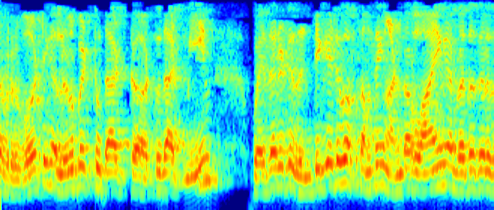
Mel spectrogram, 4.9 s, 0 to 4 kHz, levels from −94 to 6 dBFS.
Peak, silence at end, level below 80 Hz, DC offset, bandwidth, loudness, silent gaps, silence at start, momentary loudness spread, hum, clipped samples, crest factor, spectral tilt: -2 dBFS; 0 s; -76 dBFS; under 0.1%; 4 kHz; -15 LUFS; none; 0 s; 5 LU; none; under 0.1%; 12 dB; -8.5 dB/octave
